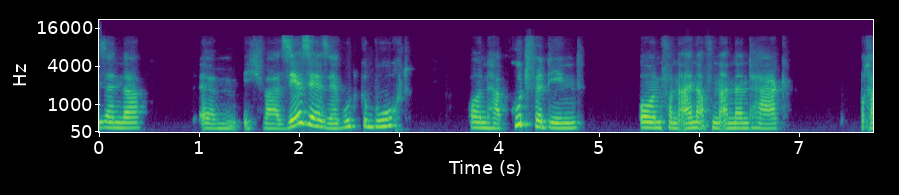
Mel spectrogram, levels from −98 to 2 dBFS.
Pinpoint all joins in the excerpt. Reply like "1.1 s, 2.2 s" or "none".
2.3 s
